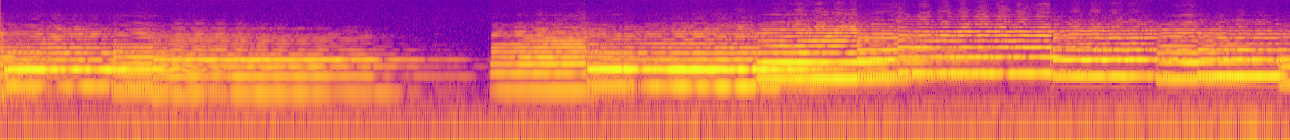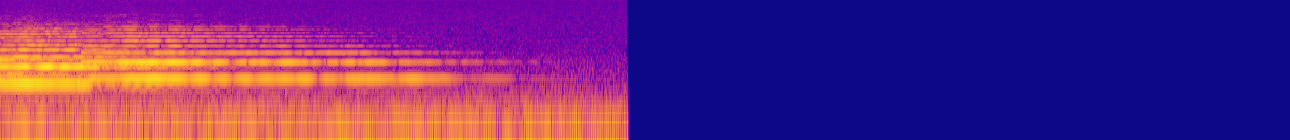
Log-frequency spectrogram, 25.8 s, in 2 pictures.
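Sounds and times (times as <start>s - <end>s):
English horn: 0.0s - 18.5s.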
